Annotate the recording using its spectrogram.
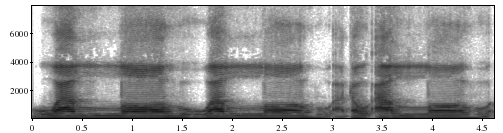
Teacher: Lafaz jalalah yang lafaz jalalah itu tebal karena pengaruh fathah dari huruf sebelumnya yaitu huruf wawu. Huruf wau fathah sendiri tipis tetapi lafaz jalannya tebal.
